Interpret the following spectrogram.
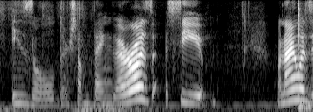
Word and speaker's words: Isolde: Pronounce? Not that it matters, clearly. Oh, Isolde? Isolde.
